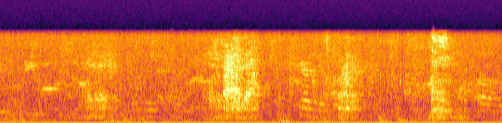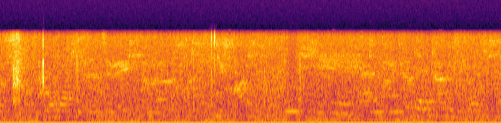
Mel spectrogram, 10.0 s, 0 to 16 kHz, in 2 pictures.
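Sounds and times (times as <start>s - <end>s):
dogs vocalizing while playing: 2.0s - 4.7s.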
